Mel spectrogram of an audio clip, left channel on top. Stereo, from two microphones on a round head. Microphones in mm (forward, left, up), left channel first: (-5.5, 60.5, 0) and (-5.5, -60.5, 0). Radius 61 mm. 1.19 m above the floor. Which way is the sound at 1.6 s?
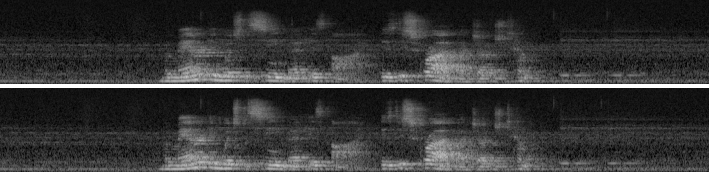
40° right (ahead or behind).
